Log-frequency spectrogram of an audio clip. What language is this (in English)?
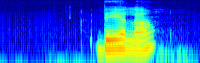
Swedish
